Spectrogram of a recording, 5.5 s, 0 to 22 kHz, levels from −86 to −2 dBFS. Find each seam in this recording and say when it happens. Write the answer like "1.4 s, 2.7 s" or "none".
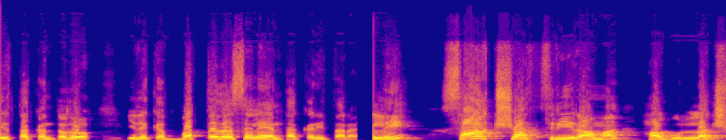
2.8 s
